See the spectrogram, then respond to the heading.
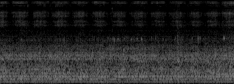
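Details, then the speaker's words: Rocket Giotto espresso machine after full service with new lever and brew switch, brewing a shot at about 9-10 bar: steady vibratory-pump buzz with a faint regular pulse, no rattles or strain; normal. "see it's going to run a little fast because it's not coarse enough, but we are brewing at 9 bars, kind of 10 bars, and yeah, we're just going to let that run."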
